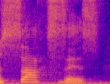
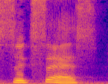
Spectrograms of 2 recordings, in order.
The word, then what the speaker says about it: success: hear you say success now I know most of you will be surprised at this because you've always told the stresses on the first syllable so you go success but that's totally wrong the word is success with the stress syllable on the second syllable next what we have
